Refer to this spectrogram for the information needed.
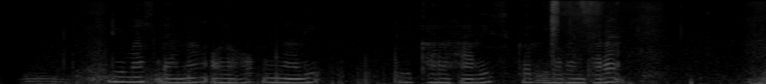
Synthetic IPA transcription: dimasdanaŋɔlɔɦɔk̚niŋali | dikʰarhaɾiskərliwabant͡ʃaɾa

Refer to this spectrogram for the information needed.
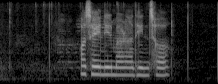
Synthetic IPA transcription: ʌsʌjnirmaɽ̃ad̪ʱint͡sʰʌ

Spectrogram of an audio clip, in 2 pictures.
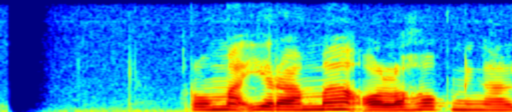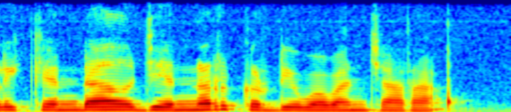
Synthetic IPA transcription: romaʔiɾamaʔɔlɔɦɔk̚niŋalikɛndald͡ʒɛnərkɨrdiwawaɲt͡ʃaɾa

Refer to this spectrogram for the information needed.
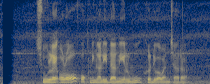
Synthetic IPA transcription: sulɛʔɔlɔhɔkniŋalidanilwukʰɨrdiwawaɲt͡ʃaɾa

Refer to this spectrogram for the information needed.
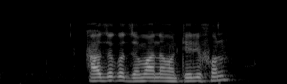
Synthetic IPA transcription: ad͡zʌkod͡zʌmanamaʈelipʰon

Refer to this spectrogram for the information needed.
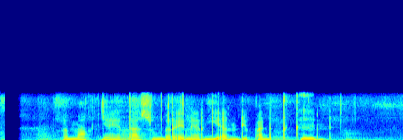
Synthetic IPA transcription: ləmak̚ɲaɛt̪asumbəɾʔɛ̰nɛrɡiʔa̰nudipadət̪kɨn

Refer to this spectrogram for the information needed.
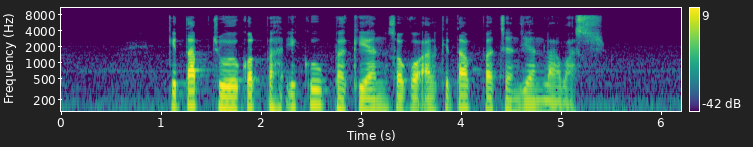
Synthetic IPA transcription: kit̪ap̚d̥ʒ̥o̤okɔt̪̚b̥a̤ɦʔikub̥ä̤ɡ̥e̤ansɔkɔʔa̰lkit̪apːad̥ʒ̥ä̤ɲd͡ʒianlawa̰s

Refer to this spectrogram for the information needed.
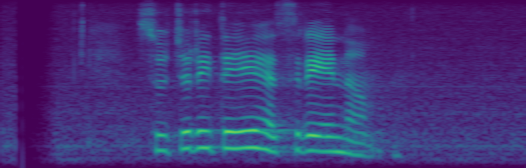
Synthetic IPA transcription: sut͡ʃɐɾit̪eɦeɦɐsɾeːnam

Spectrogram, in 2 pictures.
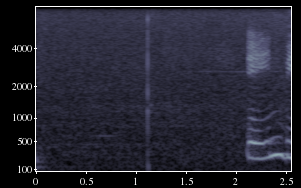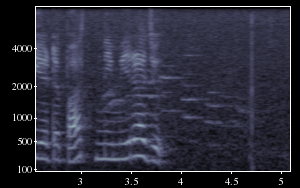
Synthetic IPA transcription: einbijəʈəpat̪nimiɾad͡ʑu

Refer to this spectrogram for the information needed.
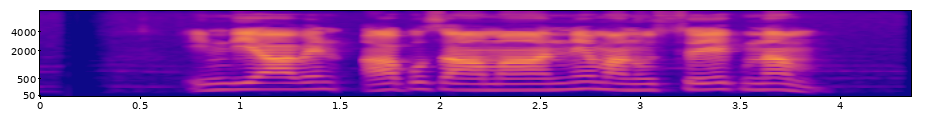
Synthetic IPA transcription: ḭnd̪ijaːʋenɐpusaːmaːnjɐmɐnusjeːknɐm

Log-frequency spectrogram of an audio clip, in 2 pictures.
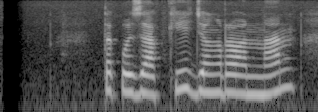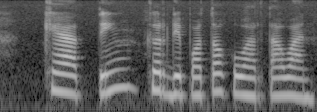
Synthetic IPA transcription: t̪əkuzakid͡ʒɨŋrɔnan | keat̪ɪŋkɨrdipɔt̪ɔkuwart̪awan

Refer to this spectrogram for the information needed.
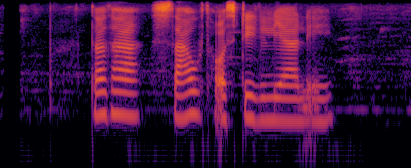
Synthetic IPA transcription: t̪ʌt̪ʰasawt̪ʰʌ̰sʈrellijale

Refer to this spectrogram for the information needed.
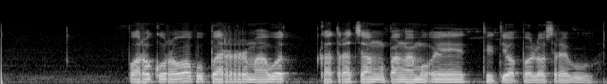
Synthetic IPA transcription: pɔɾɔkuɾɔwɔb̥ṳb̥a̤rmawʊt̪̚kat̪ɾad̥ʒ̥a̤ŋpaŋamṵʔed̪̥i̤t̪iɔb̥ɔ̤lɔsɾewu

